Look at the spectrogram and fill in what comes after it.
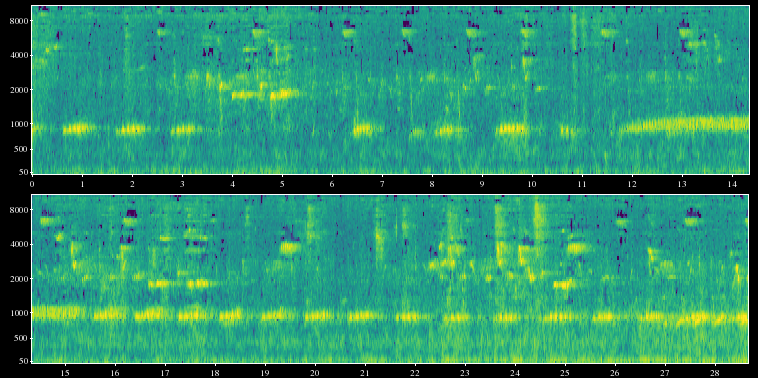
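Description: Birds calling: a steady run of short, mid-pitched notes repeated about once or twice a second, one longer held note about twelve seconds in, and higher chirps scattered over them.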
